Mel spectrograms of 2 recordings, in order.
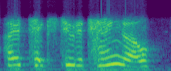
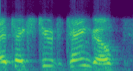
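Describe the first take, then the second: First: A light mock of a protester's excuse; lightly mocked objector. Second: Said in the usual way. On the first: Host mimicking single mothers' expected comeback, lightly mocked objector. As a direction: toss it out as someone else's feeble objection. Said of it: "they're gonna say".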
